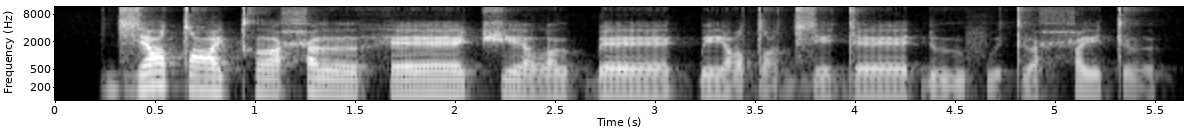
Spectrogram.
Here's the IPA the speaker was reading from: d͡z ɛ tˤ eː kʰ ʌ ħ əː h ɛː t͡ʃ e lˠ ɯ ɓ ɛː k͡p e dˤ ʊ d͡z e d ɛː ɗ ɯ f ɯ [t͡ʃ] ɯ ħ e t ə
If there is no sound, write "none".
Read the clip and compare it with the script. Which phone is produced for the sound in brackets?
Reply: t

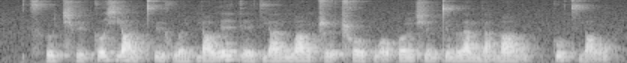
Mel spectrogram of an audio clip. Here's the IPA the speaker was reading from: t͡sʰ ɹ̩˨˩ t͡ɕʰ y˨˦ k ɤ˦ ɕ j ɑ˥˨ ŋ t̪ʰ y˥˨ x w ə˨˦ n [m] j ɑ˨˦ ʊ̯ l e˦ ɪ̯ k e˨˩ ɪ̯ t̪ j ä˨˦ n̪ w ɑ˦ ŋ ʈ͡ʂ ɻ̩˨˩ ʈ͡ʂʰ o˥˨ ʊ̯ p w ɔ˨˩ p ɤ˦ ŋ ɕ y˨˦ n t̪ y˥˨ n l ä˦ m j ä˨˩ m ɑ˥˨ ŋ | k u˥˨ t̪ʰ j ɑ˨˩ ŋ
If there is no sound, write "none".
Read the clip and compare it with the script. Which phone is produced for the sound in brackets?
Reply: p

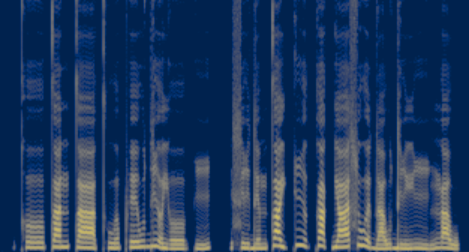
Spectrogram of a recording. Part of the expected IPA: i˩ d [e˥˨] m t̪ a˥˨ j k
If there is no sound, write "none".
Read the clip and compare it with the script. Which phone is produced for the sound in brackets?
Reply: e˩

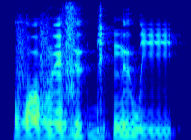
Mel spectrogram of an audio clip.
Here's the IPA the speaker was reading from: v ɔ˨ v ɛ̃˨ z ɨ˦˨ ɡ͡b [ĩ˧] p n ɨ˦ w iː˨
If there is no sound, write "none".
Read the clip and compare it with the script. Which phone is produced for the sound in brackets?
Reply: i˧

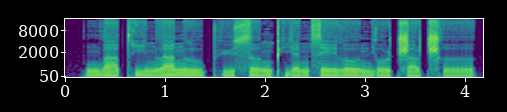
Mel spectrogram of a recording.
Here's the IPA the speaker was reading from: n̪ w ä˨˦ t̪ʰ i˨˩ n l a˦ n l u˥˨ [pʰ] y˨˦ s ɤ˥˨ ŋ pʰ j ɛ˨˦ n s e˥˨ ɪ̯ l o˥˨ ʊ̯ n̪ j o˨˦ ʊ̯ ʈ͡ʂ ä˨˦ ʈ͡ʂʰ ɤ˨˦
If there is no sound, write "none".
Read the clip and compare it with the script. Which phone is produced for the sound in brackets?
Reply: pʰ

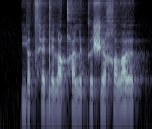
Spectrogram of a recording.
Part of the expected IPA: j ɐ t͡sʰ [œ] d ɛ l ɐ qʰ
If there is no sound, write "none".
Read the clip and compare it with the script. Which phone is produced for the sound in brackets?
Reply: ɛ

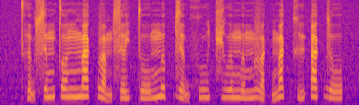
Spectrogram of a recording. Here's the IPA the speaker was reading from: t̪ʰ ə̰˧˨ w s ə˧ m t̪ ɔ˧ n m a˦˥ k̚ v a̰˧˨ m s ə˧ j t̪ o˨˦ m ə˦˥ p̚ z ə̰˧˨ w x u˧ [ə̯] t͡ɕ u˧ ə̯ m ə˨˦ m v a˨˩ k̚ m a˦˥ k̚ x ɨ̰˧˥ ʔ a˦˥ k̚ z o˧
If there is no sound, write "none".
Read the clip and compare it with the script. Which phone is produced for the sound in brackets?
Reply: none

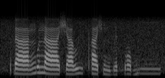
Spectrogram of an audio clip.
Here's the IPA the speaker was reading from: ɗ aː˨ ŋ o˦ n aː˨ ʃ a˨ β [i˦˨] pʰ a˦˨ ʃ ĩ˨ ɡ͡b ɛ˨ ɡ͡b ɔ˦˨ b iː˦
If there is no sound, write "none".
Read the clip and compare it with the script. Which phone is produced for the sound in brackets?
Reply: i˦˨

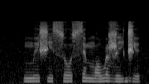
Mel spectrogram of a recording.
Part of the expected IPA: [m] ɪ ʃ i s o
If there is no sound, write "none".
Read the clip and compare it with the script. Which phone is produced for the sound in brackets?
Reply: m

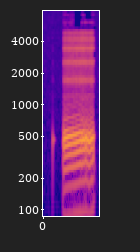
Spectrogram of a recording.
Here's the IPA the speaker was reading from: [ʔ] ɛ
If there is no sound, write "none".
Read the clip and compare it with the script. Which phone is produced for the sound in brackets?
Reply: ʔ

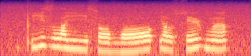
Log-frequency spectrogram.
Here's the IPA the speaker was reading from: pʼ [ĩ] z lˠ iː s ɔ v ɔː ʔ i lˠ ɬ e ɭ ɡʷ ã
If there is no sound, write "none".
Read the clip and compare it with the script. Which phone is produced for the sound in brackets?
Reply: i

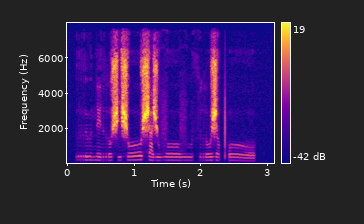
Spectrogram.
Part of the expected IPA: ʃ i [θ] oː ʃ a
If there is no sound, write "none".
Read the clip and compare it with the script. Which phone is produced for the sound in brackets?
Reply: ʃ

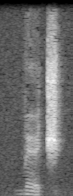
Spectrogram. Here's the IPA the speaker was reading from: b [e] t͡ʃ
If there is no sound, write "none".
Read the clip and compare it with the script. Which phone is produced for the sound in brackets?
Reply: ɛ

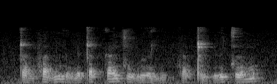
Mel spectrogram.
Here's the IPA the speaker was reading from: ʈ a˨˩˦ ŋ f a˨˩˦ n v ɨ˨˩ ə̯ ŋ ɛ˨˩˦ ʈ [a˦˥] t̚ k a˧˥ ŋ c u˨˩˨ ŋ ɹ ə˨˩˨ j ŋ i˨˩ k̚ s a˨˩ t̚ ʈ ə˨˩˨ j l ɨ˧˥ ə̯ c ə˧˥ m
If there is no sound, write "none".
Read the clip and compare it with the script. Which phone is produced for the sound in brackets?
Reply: a˨˩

